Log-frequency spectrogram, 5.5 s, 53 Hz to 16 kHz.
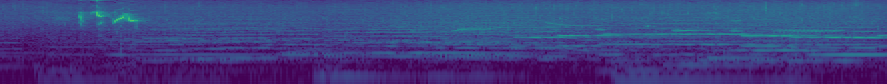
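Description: A few quick bird chirps open the scene in the adventure game Unwritten Tales 2, bright and brief near the start, then give way to a soft musical ambience with low tones.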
